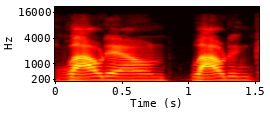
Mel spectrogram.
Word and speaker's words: Loudoun: It's Loudoun County.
